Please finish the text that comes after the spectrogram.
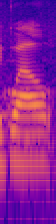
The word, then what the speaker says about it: Güell: here in Parkway um I've heard it say I've heard people say G I've heard way um way I believe is the catalonian pronunciation so that's what we're going to go with from now on Parkway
